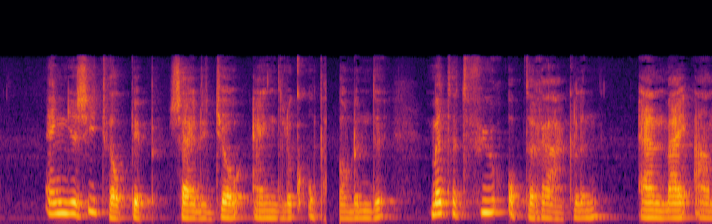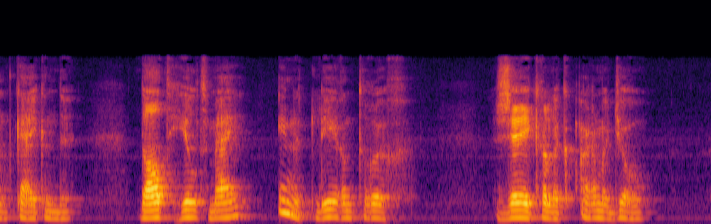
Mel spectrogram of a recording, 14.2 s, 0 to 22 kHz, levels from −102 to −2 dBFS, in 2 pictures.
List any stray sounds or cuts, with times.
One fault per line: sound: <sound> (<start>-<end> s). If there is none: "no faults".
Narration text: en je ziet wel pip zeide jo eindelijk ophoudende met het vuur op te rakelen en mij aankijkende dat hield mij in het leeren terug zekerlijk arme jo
sound: dropout (3.3-3.4 s)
